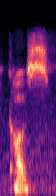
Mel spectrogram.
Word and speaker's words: because: Because. We have a tendency to pronounce this particular section as co, or cow, but the real pronunciation is like this.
